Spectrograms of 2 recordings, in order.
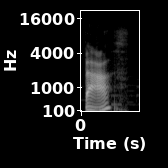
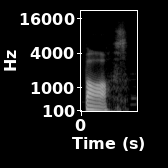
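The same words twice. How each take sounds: First: The vowel is a short, flat North American A. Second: The vowel is a long, broad English A. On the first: "we really want to say Bath with a harder A. That's wrong" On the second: "I feel like I'm faking an English accent"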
